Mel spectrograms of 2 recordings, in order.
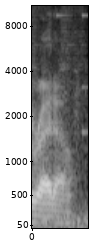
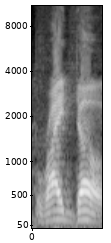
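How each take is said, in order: First: The name ends with an 'out' sound. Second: The name ends with an 'oh' sound. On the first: The speaker calls it wrong. "Why did I say Rideout?" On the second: The speaker calls it right. "It's Rideau because the the O always makes the same sound"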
